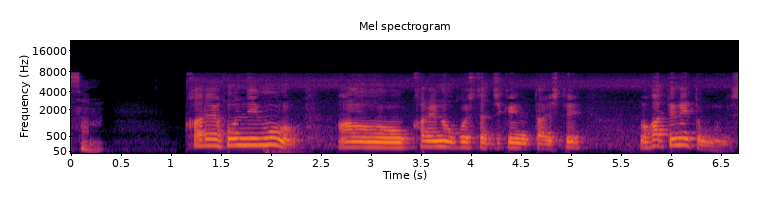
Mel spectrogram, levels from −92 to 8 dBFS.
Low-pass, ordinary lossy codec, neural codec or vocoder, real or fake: none; none; none; real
